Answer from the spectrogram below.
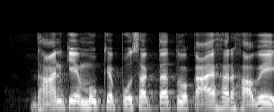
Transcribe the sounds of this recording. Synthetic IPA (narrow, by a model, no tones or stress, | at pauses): d̪ʱaːnkemʊkʰjəpoːsək̚t̪ət̪ʋəkaːjɦɐɾɦaːʋeː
